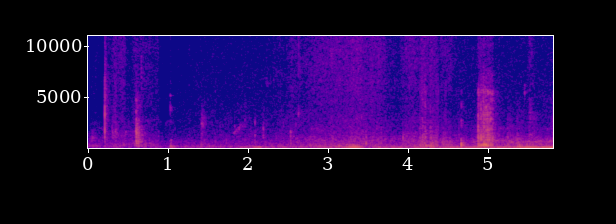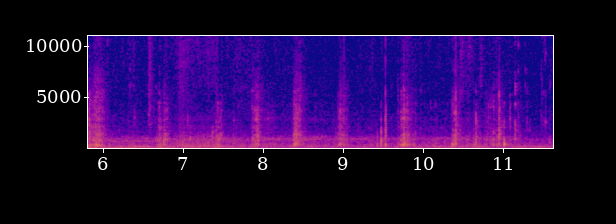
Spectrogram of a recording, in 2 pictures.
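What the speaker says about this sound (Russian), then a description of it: "Можно есть оливье!" Someone eats Olivier salad, the mayonnaise-dressed Russian holiday dish, close by with a run of crisp bites and chewing clicks across the stretch, alone with no talk.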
